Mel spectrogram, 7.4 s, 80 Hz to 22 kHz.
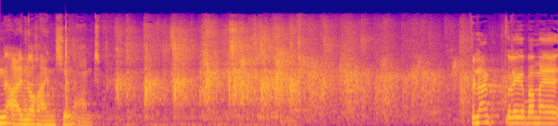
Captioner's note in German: Vereinzelter Beifall CDU und BÜNDNIS 90/DIE GRÜNEN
